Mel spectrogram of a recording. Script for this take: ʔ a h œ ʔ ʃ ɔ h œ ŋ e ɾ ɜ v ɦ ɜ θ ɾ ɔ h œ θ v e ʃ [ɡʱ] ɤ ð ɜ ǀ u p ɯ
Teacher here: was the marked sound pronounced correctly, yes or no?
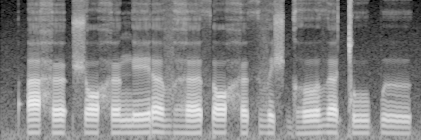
yes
